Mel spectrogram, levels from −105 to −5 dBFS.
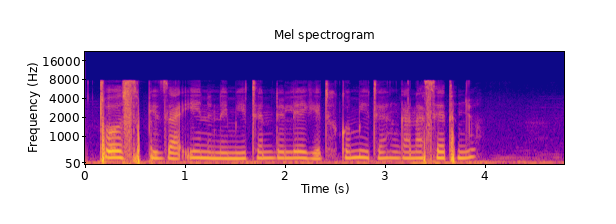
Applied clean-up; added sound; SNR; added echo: none; none; none; none.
